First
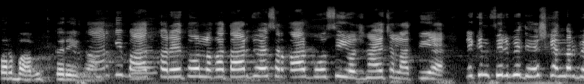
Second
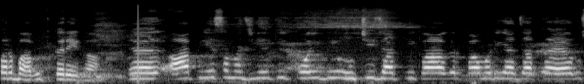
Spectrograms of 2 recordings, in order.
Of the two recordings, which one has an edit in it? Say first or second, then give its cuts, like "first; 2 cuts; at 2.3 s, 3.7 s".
first; 1 cut; at 1.1 s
